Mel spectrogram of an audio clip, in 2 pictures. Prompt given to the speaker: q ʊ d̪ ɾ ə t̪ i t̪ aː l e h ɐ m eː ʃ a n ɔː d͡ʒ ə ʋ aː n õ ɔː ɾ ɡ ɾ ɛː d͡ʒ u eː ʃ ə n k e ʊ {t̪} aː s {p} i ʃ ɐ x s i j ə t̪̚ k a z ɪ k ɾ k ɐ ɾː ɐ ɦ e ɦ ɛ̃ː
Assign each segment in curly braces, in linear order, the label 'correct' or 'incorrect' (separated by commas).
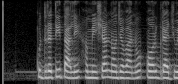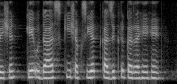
incorrect, incorrect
